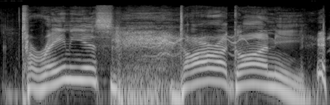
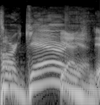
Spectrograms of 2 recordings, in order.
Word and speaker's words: Targaryen: Then we've got this fellow, Tyrannus Daragoni. Is that how you say it? – It's a new dinosaur, actually. It's Tyrion Lannister. – Yes. Yeah. No. It's not Lannister. – Oh, Daenerys Targaryen. – Yes, it's Targaryen.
